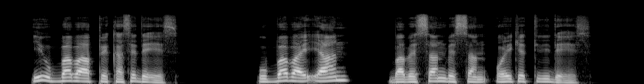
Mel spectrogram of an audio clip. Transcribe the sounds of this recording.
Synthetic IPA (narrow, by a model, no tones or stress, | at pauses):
ʔɪʊbːɐbaːpːɛkɐsɛd̪ɛʔe̞̰ːs | ʔʊbːɐbɐjʔɪjaːn | bɐbɛsːɐnbɛsːɐnɔjkɛt̪ːɪd̪ɪd̪ɛʔe̞̰ːs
